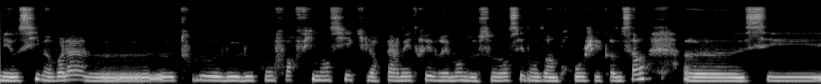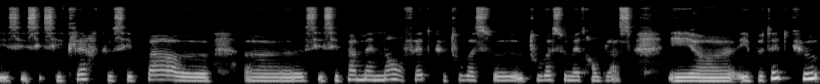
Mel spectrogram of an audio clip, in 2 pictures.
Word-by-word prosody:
mais 180 -2 +3
aussi 175 +9 +4
ben 185 -4 -2
voilà 200 +4 -2
le 160 - +2
le 170 - +2
tout - - -11
le 190 -2 +1
le 180 +1 +2
le 180 +1 0
confort 195 +2 -9
financier 195 +2 -4
qui 185 - -10
leur 170 -2 -4
permettrait 180 +1 -3
vraiment 175 +1 -2
de 170 -2 -1
se 165 - -4
lancer 175 0 +1
dans 175 -1 -3
un 165 - +3
projet 175 +1 -2
comme 175 0 -3
ça, 230 +9 +1 0.4
heu, 165 -1 +4
c'est 170 - +2
c'est - - -1
c'est 290 - +4
c'est 180 - +3
clair 235 +6 -3
que 190 - -6
c'est 180 0 0
pas, 220 -2 -2
heu 170 -1 +1 0.4
heu, 165 0 0
c'est 175 - +1
c'est 185 - +3
pas 220 -1 -3
maintenant, 215 +2 -2
en 215 - -11
fait, 220 +4 -6
que 175 - -13
tout 200 - -10
va 200 -1 -5
se 90 - +1
tout 195 - -9
va 205 0 -2
se 205 - +1
mettre 185 -1 -5
en 180 - -2
place 180 - +2 0.4
et 170 0 +4
heu, 160 0 +3
et 175 - +1
peut-être 275 - +1
que 255 - +5
180 Hz, 205 wpm, -23 LUFS, 165-195 Hz, 0.4 s, que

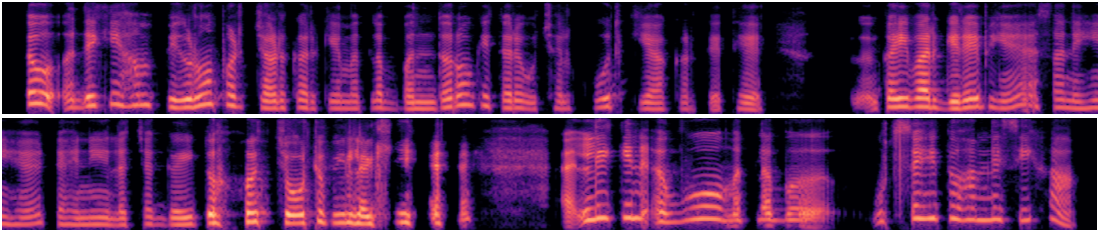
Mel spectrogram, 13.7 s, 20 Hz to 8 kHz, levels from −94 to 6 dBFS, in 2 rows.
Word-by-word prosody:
तो 300 -9 +3
देखिए, 250 +7 0
हम 265 +2 -3
पेड़ों 210 +6 +4
पर 260 -2 -1
चढ़ 185 -1 0
कर 195 -1 -8
के 180 +1 -12
मतलब 180 0 -11
बंदरों 170 +10 -2
की 255 -1 -8
तरह 190 -4 -5
उछल-कूद 180 +5 -10
किया 165 -1 -6
करते 165 - -16
थे, 160 -2 -5 0.8
कई 220 +1 +5
बार 225 -1 +5
गिरे 205 +5 +5
भी 210 - -11
हैं, 205 +7 -6
ऐसा 215 -4 -10
नहीं 190 0 -8
है 180 +3 -8
टहनी 180 -1 -6
लचक 170 +3 -9
गई 175 +1 +1
तो 220 +3 +6
चोट 235 0 +5
भी 220 - +1
लगी 225 +2 +4
है। - - +8 0.8
अ, - - +2
लेकिन 345 +3 +4
वो 315 +7 +1
मतलब 155 - -5 0.5
उससे 340 - -3
ही 335 - +3
तो 335 - 0
हमने 305 0 -2
सीखा, 295 0 -8
215 Hz, 180 wpm, -19 LUFS, 180-260 Hz, 0.8 s, है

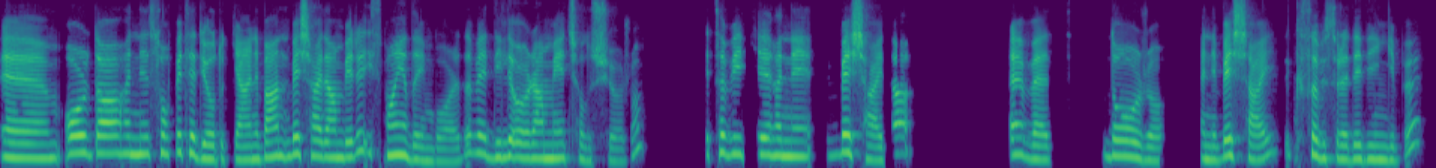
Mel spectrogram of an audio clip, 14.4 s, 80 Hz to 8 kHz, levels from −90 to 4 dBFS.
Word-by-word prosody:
Emm, 210 -1 +2
orada 275 0 +4
hani 265 0 0
sohbet 280 +2 -2
ediyorduk, 195 -6 0
yani, 190 +1 0
ben 230 +1 +2
5 260 -2 +2
aydan 220 -2 +2
beri 225 +8 0
İspanya'dayım 240 -10 -1
bu 170 - -7
arada 170 +11 -7
ve 260 -7 -1
dili 220 +2 +1
öğrenmeye 205 -1 +1
çalışıyorum. 180 - -7 0.6
E, 250 - -11
tabii 265 -2 0
ki, 255 0 0
hani, 235 -1 +1
5 280 +1 +4
ayda 195 +8 -2 1.0
Evet, 200 -7 +1 0.6
doğru, 215 -7 0 0.4
hani, 190 -1 -3
5 240 -2 +4
ay, 190 +3 0
ııı, 285 +1 -17
kısa 255 -4 0
bir - - -1
süre, 195 -1 -2
dediğin 195 -1 -1
gibi. 190 - -7
220 Hz, 140 wpm, -23 LUFS, 195-260 Hz, 1.0 s, orada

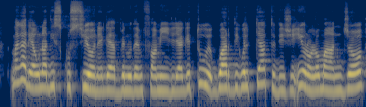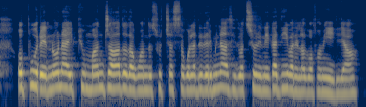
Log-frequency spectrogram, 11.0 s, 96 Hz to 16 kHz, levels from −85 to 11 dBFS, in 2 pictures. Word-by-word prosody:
magari, 315 -2 +1
a 235 - +3
una 240 +1 +2
discussione 250 -3 0
che 220 - 0
è - - +4
avvenuta 210 +1 0
in 210 0 -4
famiglia, 210 -1 -2
che 240 +3 -5
tu 280 -3 0
guardi 240 +1 +2
quel 255 +1 0
piatto 295 -1 -4
e - - -6
dici: 210 0 -7
"Io 270 0 +1
non 220 -4 +3
lo 215 +1 +2
mangio". 225 +3 +1 0.3
Oppure, 245 -2 +5
non 235 +4 +1
hai 235 -2 +2
più 240 +1 -6
mangiato 235 +1 +2
da 220 -1 +3
quando 220 +1 -2
è - - -8
successa 225 0 -7
quella 220 0 0
determinata 225 +2 0
situazione 215 +1 -2
negativa 230 +2 -1
nella 200 -2 -3
tua 195 0 -3
famiglia? 190 -1 -5
225 Hz, 195 wpm, -20 LUFS, 210-245 Hz, 0.3 s, Oppure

